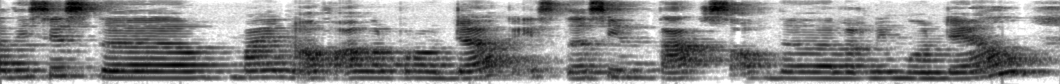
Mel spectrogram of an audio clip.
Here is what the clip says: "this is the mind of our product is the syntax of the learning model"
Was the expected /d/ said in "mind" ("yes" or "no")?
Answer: no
